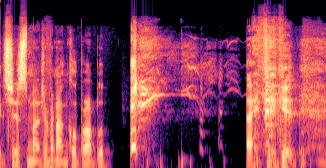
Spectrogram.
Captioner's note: laughs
